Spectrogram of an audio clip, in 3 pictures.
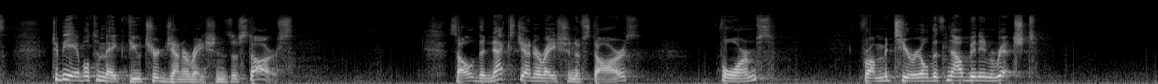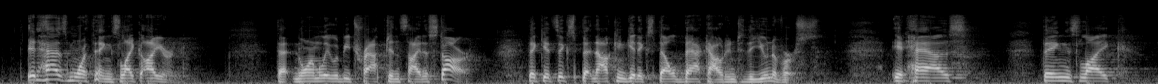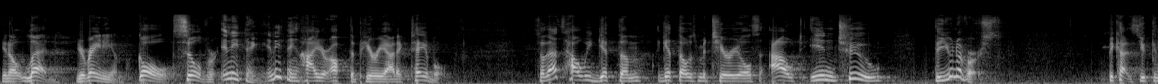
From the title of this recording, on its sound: Live Class Lecture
